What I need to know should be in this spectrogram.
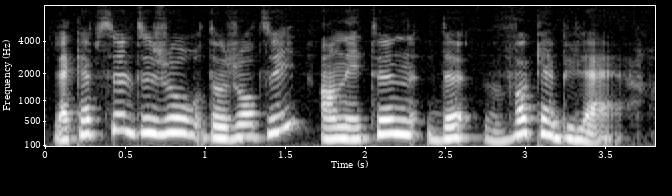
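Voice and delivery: ordinary talk, nothing marked

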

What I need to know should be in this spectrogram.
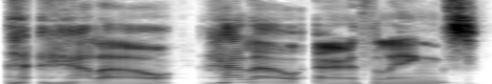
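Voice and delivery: slow, stilted robot greeting. Retold or imitated. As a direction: speak like a toy robot. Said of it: "the robot's clearly talking while he's dancing".

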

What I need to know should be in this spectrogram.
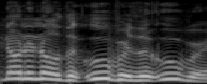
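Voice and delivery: loud, high, urgent retold plea; mock panicked insistence; frantic explaining. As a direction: act out hurriedly clearing up a mistake. Frantically explaining mistake to cops.

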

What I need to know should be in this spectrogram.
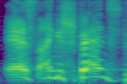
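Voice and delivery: high, loud panicked shout; terrified cry. A narrator's reading. Disciples in the storm seeing a figure on the water, shrieking in fear. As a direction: cry out in sudden terror as if seeing a ghost. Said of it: "riefen sie".

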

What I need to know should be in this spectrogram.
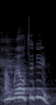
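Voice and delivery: high, soft little reply; modelled reply. Shown as a demonstration.

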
